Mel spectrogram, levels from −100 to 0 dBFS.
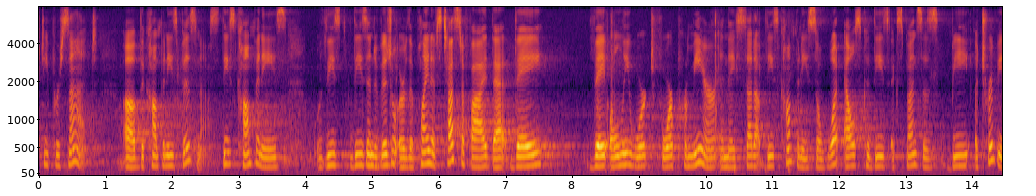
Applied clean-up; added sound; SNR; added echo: none; none; none; none.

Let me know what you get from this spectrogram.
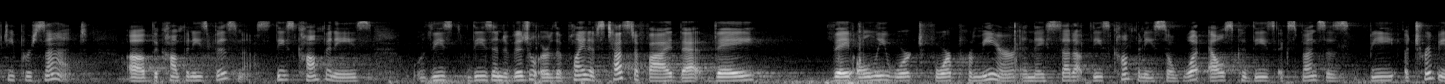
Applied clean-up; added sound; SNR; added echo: none; Thunder; 16 dB; none.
